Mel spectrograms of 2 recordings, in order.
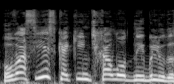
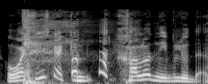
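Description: First: It is said in the speaker's normal accent. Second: It is said in a put-on Pakistani accent.

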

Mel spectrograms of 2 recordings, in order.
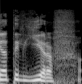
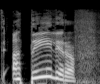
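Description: First: The L is followed by a y-glide before e. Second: The L is followed directly by a plain e. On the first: The speaker calls it wrong. "а не «отельеров»" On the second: The speaker calls it right. "правильно, товарищи, говорить «отелеров»"

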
